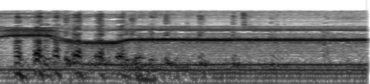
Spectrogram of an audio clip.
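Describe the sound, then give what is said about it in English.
A voice does Tuvan throat singing of the beat from the beginning of a song, holding a low droning fundamental under a bright whistling overtone that glides down and then holds steady, with pulsing throaty accents early on. “Could you tuban throat just sing them out? Yeah, that beat at the beginning.”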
